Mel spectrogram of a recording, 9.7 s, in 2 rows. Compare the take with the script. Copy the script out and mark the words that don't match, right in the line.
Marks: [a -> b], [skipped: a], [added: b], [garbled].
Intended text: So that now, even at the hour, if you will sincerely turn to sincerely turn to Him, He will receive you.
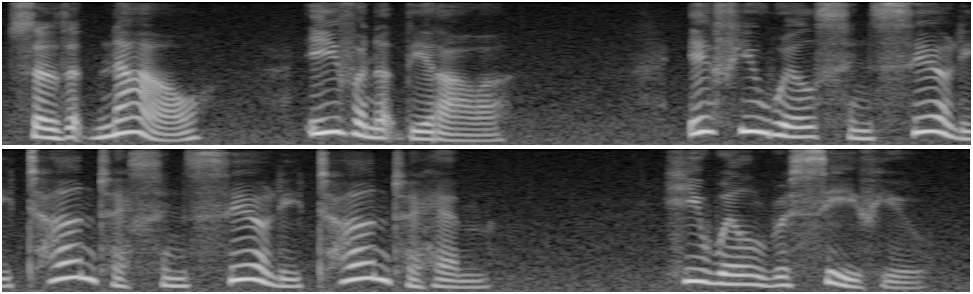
So that now, even at the hour, if you will sincerely turn to sincerely turn to Him, He will receive you.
